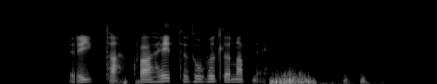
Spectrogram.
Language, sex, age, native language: Icelandic, male, 30-39, Icelandic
